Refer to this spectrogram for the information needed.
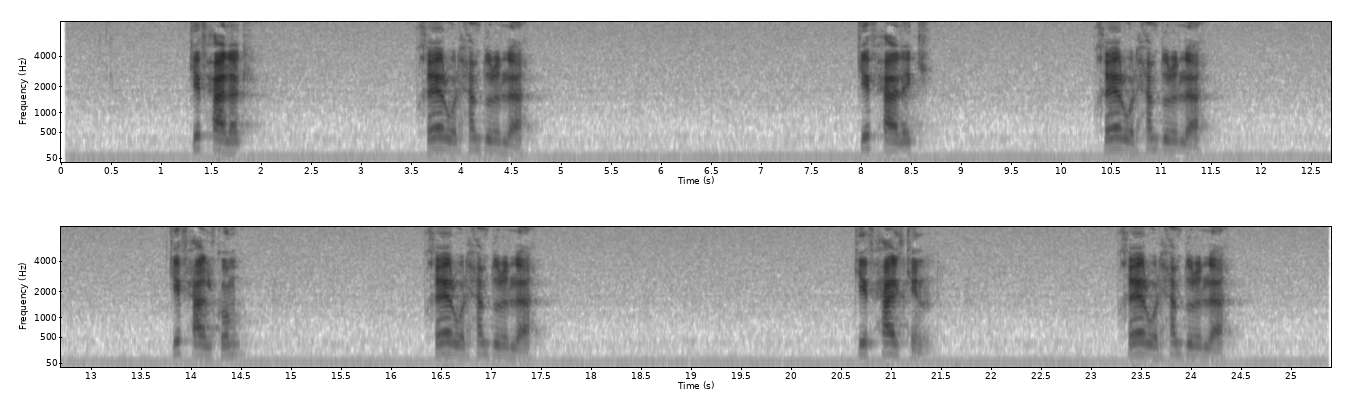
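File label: greeting how are you, Libyan arabic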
